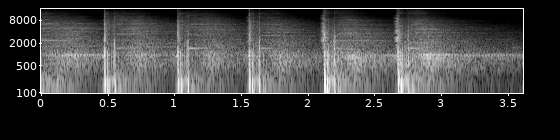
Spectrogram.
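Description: Five sharp 9mm handgun shots fired quickly at a target 14 yards away, evenly spaced about half a second apart, each a loud crack with a short ringing tail, and no talking.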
